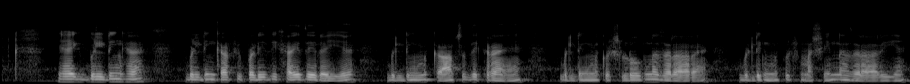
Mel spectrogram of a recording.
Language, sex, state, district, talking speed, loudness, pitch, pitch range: Hindi, male, Goa, North and South Goa, 225 wpm, -33 LUFS, 105 Hz, 100-115 Hz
